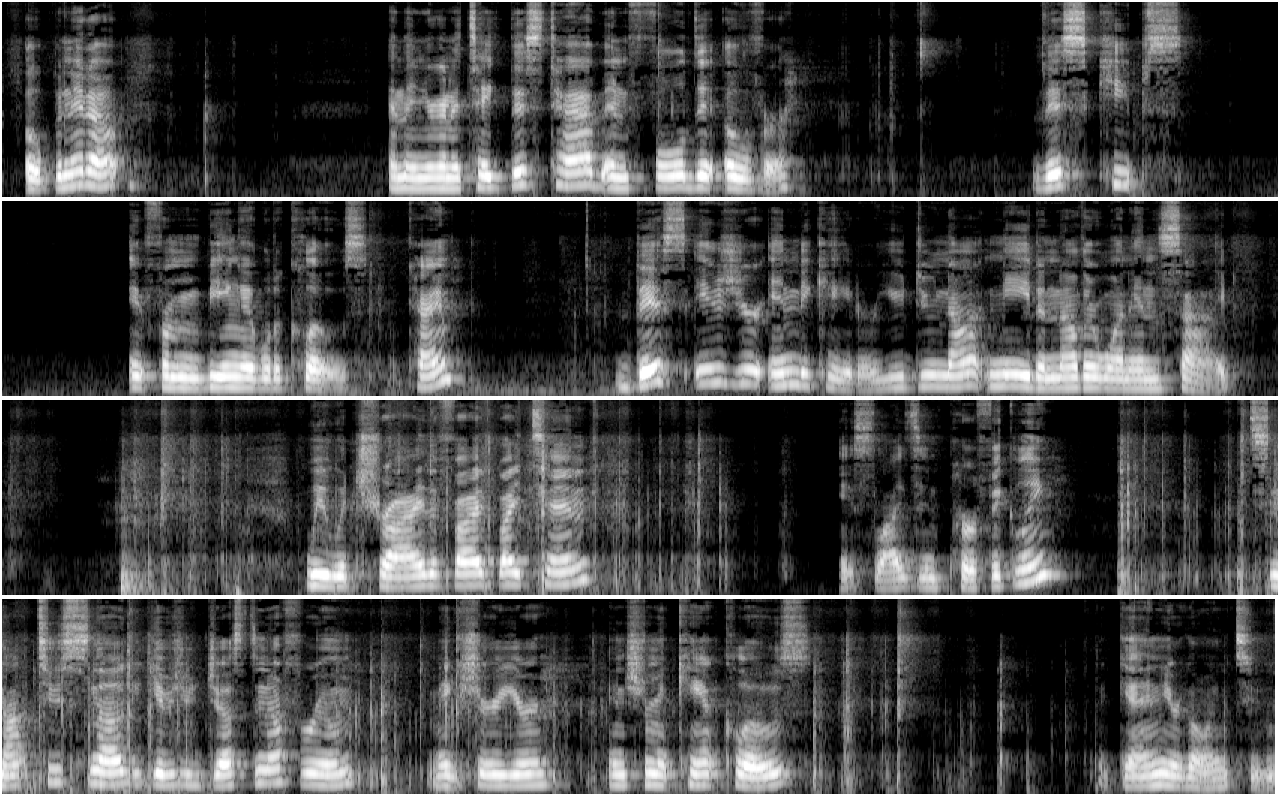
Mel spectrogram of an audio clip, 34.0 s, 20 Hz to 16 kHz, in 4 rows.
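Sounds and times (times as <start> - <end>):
paper and plastic pouch rustling: 0.0 - 2.0, 5.4 - 6.8, 16.3 - 22.4, 24.4 - 34.0.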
